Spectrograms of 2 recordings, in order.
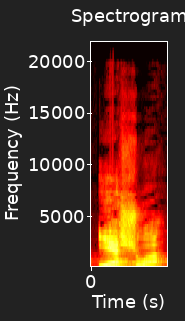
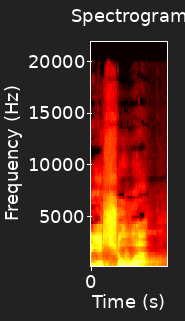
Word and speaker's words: Yeshua: não é correto e o nome correto é Yeshua ou Yeshua como as pessoas que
